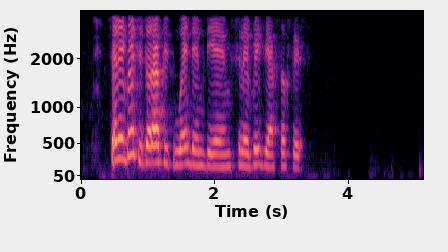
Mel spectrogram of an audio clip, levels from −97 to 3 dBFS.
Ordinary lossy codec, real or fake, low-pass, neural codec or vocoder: none; fake; 3.6 kHz; codec, 16 kHz, 4 kbps, FunCodec, trained on Chinese and English, 50 frames a second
